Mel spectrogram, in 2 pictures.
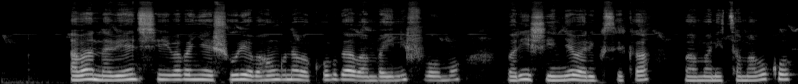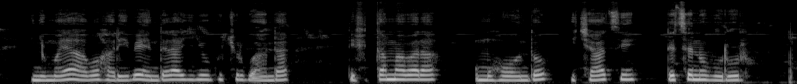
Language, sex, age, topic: Kinyarwanda, female, 25-35, health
